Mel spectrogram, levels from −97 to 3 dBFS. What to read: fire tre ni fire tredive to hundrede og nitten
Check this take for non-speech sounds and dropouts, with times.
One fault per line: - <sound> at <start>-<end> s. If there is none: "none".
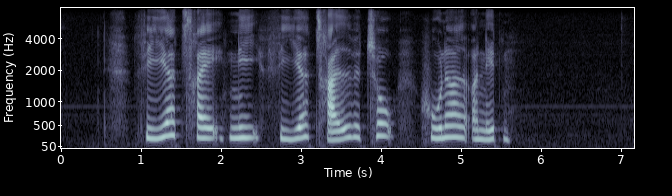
none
